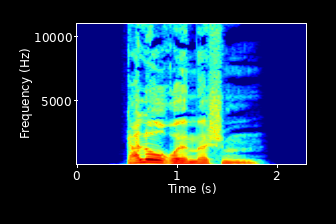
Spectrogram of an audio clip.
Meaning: strong dative masculine/neuter singular of gallorömisch
- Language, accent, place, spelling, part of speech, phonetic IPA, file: German, Germany, Berlin, gallorömischem, adjective, [ˈɡaloˌʁøːmɪʃm̩], De-gallorömischem.ogg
